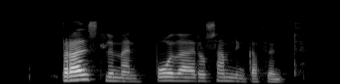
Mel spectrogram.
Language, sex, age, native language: Icelandic, female, 50-59, Icelandic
